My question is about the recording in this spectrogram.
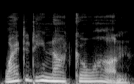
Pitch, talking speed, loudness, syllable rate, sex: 135 Hz, 265 wpm, -15 LUFS, 4.6 syllables/s, male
